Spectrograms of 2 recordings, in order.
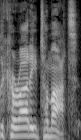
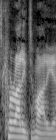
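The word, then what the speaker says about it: Karate Tomate: It's spelled Karate Tamat, but I don't think it's Karate Tamat, and I don't think it's Karat Tamat. I think it's Karate Tamati. I think that's how you're supposed to say it.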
